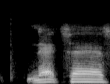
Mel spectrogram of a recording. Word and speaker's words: Natchez: okay but there's a second city that i mispronounced the name what is that other city natchez mississippi yeah thank you now what i want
